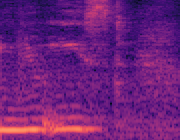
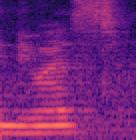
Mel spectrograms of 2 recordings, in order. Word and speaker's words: NU'EST: I live in America I know it's supposed to be new East but I always just say newest and it's technically wrong newest is a blinker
